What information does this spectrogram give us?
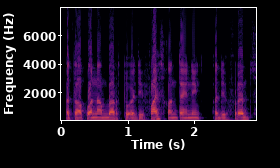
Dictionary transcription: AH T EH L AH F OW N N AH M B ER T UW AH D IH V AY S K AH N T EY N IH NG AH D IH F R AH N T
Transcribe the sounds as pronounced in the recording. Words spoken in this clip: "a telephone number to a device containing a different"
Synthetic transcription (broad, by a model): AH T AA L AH P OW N N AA M B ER T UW AH D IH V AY S K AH N T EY N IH NG AH D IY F R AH N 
